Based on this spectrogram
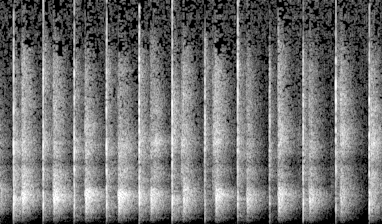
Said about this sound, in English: Someone give the Lord a clap.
